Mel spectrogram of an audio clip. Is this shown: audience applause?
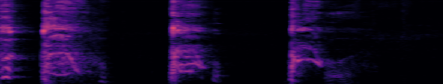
no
